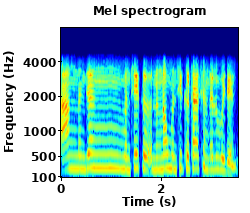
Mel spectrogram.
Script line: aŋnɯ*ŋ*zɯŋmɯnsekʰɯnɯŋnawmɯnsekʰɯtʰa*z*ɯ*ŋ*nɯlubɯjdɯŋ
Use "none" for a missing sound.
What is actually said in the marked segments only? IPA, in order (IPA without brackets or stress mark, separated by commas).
ŋ, s, ŋ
